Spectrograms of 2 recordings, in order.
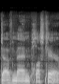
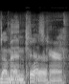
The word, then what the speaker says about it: Dove Men+Care: Dad 2.0 Summit and Dove Men+Care, which is how I found out. That's how you say it. It's not just Dove Men Care. It's Dove Men+Care.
